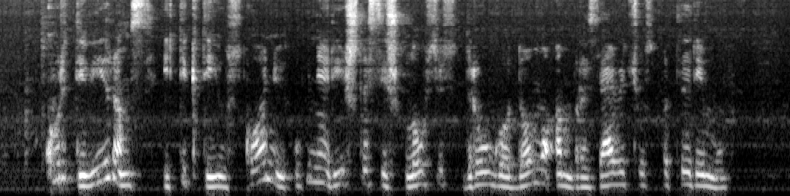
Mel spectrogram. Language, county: Lithuanian, Vilnius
